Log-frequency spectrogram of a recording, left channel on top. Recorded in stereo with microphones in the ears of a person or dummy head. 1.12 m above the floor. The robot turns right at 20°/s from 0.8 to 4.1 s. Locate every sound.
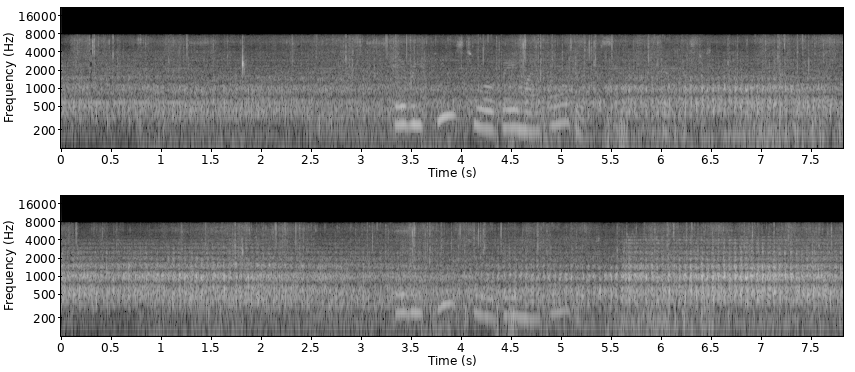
0.0 s a helicopter: 135° right; by 7.8 s 70° right
1.8 s a finger snap: 55° left (ahead or behind); by 1.9 s 50° left (ahead or behind)
3.3 s a woman speaking: 70° left (ahead or behind); by 6.8 s 60° left (ahead or behind)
